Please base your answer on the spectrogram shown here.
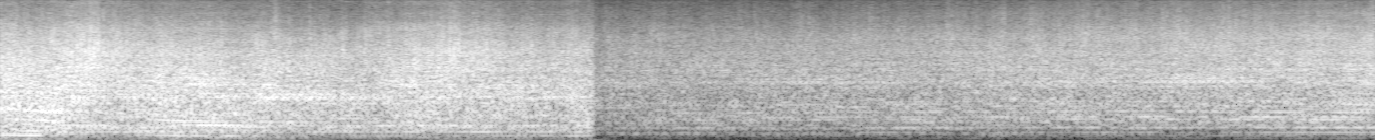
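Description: ARCA race cars roar along a track at the tunnel turn: a loud, dense engine wash that drops abruptly partway through to a steadier, quieter drone of cars farther off.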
